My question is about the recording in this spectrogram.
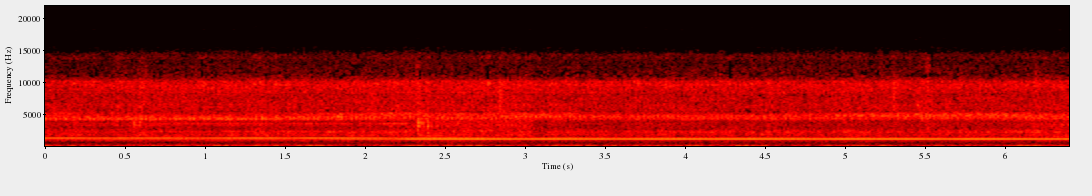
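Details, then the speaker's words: Home hot-water boiler during autumn pre-winter check, heating downstairs zone: constant low hum with soft steady water rush, no gurgling or banging; normal circulation flow. "can you hear it you hear the water move it too so I think we're good to go"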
